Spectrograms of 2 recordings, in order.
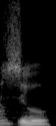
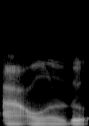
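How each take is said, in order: First: The middle consonant is a z sound. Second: The middle consonant is a soft dh sound. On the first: The speaker calls it wrong. "Kalau orang Betawi" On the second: The speaker calls it right. "yang benar audu dal"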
